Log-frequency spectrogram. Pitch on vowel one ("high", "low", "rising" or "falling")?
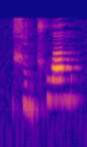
low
